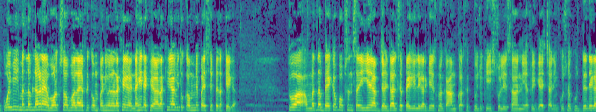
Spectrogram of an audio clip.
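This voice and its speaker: A man's voice: on the high side, sharp tone. A young man, an AC technician, giving casual advice to his viewers in a chatty way, often checking in with them. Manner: chatty, repeats "theek hai doston" and "aisa hai". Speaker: AC technician vlogger.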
